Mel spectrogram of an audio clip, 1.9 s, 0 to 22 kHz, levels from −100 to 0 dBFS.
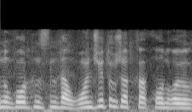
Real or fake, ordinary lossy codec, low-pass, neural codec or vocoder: fake; none; 7.2 kHz; codec, 16 kHz, 2 kbps, FreqCodec, larger model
